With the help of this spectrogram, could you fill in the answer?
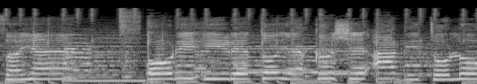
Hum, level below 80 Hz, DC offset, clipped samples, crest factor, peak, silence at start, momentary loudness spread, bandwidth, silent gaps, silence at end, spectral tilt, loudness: none; -42 dBFS; under 0.1%; under 0.1%; 14 dB; 0 dBFS; 0 s; 5 LU; 15.5 kHz; none; 0 s; -3 dB/octave; -13 LUFS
